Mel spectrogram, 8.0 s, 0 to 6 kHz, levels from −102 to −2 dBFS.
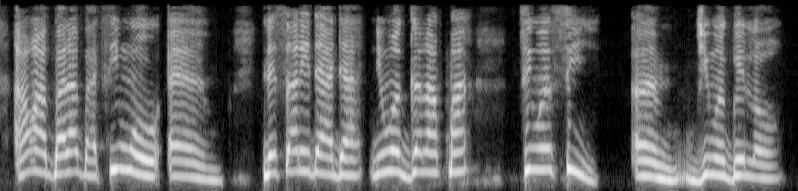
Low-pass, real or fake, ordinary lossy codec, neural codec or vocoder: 5.4 kHz; fake; MP3, 48 kbps; codec, 16 kHz, 16 kbps, FreqCodec, smaller model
